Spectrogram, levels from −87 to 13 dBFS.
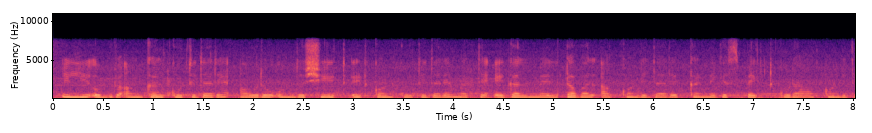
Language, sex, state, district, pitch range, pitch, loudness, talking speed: Kannada, female, Karnataka, Raichur, 225-240 Hz, 235 Hz, -15 LUFS, 125 wpm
